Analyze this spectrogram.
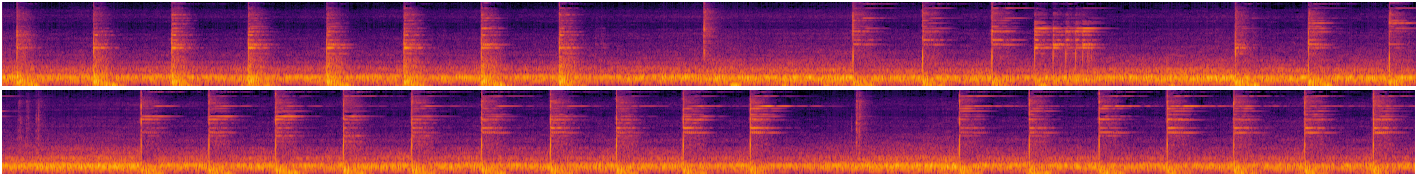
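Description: Hand hammer drawing out a glowing-hot steel knife blade on an anvil, blows about every three-quarters of a second with a ringing note after each, pausing briefly about six seconds in before carrying on. A steady low roar from the gas forge burner runs underneath.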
